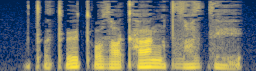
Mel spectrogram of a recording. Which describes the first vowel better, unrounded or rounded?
unrounded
